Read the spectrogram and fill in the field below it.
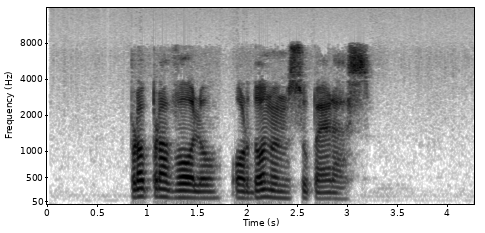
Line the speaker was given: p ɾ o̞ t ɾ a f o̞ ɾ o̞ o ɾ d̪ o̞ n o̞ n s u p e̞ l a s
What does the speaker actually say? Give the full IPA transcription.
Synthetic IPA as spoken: p ɾ o̞ p ɾ a v o̞ l o̞ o ɾ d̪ o̞ n o̞ n s u p e̞ ɾ a s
